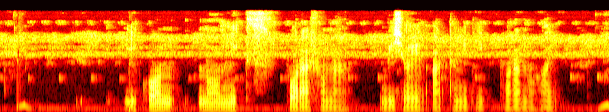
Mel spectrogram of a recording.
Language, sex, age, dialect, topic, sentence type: Bengali, male, 31-35, Northern/Varendri, banking, statement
